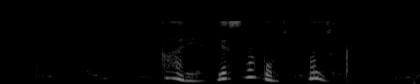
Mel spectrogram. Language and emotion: Russian, neutral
